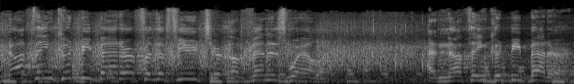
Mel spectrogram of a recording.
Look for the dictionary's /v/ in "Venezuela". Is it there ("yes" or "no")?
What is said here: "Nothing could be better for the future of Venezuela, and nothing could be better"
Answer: yes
